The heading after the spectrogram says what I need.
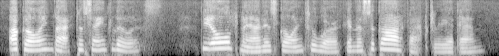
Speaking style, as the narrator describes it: she said calmly

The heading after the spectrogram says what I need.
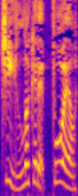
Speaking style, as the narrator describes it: he cried

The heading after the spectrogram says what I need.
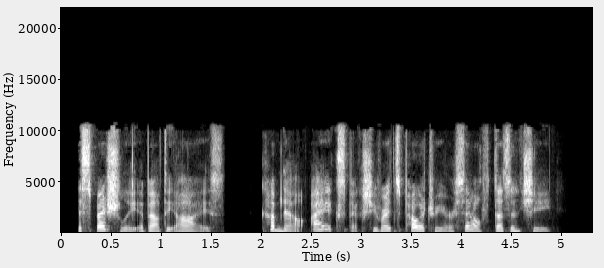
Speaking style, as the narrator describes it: she asked in a jocular tone

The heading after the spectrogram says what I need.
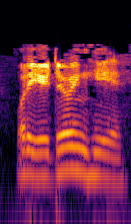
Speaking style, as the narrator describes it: he growled

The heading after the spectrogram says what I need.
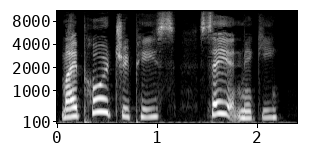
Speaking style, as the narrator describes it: she cried

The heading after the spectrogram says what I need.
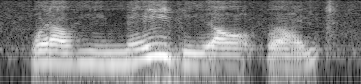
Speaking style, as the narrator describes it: said Peter

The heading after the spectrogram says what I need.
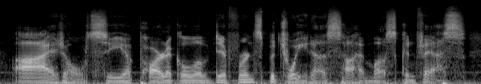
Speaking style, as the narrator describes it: retorted Quox gruffly

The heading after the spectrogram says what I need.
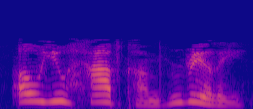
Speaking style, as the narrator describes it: cried Ben, springing over the woodpile with a beaming face

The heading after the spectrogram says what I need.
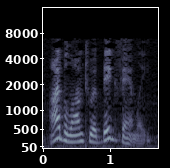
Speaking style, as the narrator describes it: said he

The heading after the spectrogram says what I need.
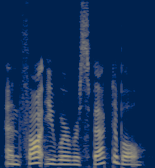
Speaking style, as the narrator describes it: said another

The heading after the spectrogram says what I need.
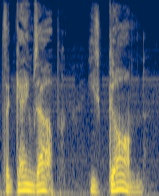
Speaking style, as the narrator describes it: cried Kemp

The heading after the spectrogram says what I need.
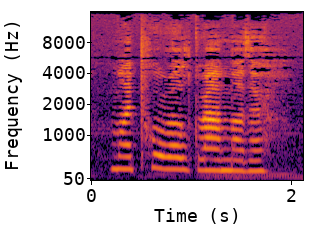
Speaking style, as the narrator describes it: sighed Gerda

